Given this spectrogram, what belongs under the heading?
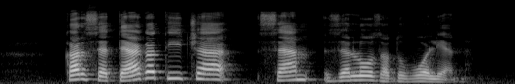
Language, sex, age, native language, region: Slovenian, female, 60+, Slovenian, Pomurje region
